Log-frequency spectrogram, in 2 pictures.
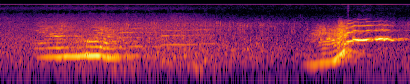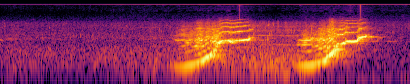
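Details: Singing whale with a low held hum followed by sharp upward swoops that leap into bright, warbling tones, the last two swoops close together, set against quiet water background.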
